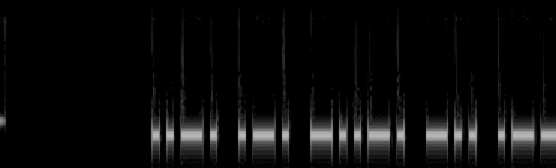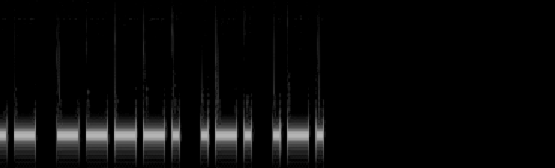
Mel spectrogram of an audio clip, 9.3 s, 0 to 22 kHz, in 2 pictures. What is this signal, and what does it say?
Morse code, heard as a keyed tone, about 20 wpm, 700 Hz. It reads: FR/DJ9RR
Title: Difficult Call Signs 20wpm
